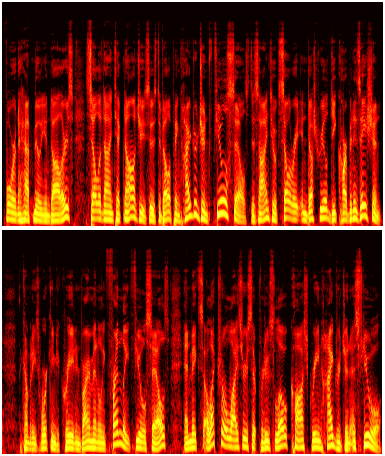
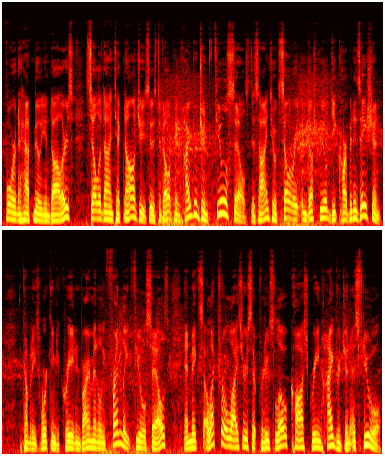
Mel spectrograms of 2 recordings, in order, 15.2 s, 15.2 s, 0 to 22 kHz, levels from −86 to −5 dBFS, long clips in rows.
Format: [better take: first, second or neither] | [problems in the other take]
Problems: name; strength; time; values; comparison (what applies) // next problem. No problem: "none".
first | wind noise on the microphone; occasional gusts; 15 dB below the speech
